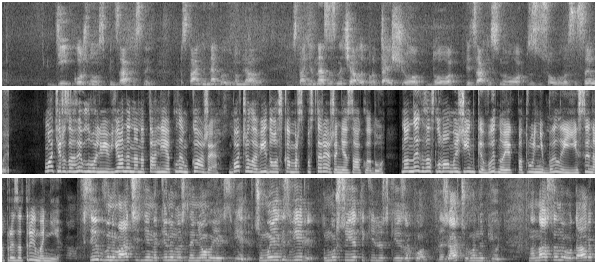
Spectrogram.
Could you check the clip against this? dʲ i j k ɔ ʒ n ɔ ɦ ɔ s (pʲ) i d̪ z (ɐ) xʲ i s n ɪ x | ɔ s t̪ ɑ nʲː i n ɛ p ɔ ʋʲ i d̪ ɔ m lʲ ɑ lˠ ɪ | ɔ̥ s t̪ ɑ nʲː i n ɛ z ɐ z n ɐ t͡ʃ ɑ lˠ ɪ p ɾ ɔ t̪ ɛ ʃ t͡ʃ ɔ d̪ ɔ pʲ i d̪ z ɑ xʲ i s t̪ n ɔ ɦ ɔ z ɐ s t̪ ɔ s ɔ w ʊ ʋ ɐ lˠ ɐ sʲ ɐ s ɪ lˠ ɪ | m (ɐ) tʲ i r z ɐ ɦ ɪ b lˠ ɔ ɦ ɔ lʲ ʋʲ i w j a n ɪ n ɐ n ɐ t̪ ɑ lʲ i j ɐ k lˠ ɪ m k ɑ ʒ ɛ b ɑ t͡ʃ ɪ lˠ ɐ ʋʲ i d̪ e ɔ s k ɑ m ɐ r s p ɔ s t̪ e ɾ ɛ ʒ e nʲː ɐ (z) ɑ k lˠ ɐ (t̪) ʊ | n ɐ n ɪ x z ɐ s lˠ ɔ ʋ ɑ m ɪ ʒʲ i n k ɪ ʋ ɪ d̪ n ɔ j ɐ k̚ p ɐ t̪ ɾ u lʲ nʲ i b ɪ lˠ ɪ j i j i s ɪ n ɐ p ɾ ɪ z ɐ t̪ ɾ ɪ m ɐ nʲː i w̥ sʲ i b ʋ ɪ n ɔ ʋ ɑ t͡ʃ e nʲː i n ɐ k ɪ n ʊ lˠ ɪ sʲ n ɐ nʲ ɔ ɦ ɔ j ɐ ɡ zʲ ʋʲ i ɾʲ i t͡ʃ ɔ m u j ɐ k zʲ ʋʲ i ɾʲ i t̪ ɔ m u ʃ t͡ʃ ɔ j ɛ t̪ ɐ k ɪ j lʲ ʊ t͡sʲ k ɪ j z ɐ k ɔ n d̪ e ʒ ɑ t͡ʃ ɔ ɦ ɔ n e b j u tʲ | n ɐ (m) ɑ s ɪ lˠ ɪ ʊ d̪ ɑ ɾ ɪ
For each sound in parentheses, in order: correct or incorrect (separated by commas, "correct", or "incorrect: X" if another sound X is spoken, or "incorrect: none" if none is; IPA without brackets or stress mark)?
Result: correct, incorrect: ɑ, incorrect: ɑ, correct, incorrect: d̪, incorrect: n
